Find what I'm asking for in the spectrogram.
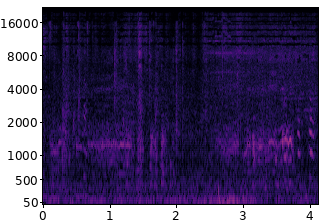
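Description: Chickens cluck softly amid a steady, noisy household background, with faint scattered calls that never stand out strongly.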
